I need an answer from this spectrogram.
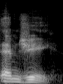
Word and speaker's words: MG: machine gun yes yeah it's not pronounced mag it's mg yeah yeah awesome okay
